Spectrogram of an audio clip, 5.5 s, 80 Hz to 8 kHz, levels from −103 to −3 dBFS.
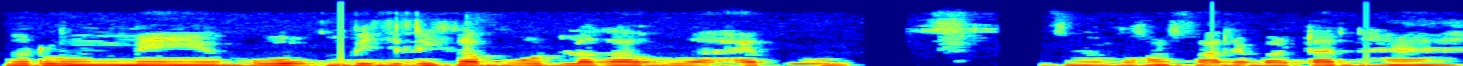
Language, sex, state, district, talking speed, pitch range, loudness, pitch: Hindi, female, Chhattisgarh, Balrampur, 185 wpm, 205-215 Hz, -21 LUFS, 210 Hz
